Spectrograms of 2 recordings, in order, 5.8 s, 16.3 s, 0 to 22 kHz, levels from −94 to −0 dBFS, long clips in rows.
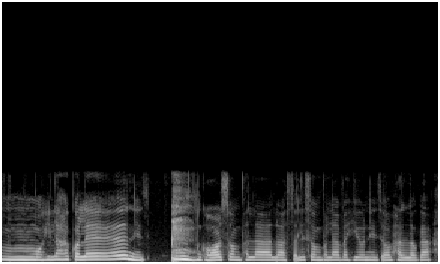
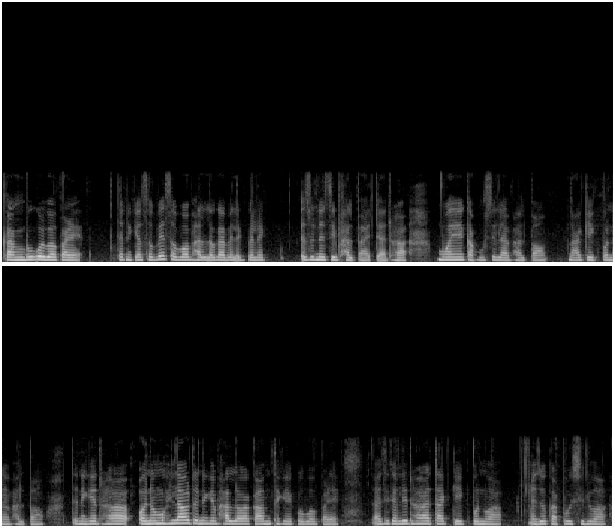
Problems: constant background noise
